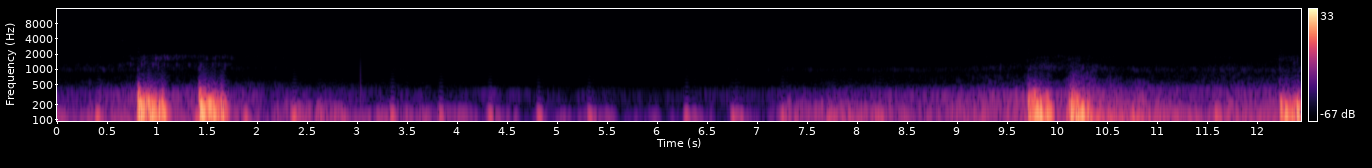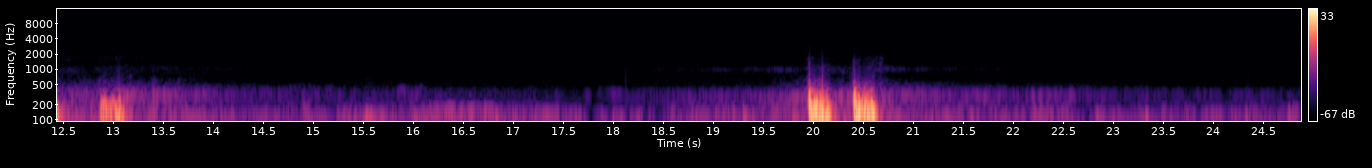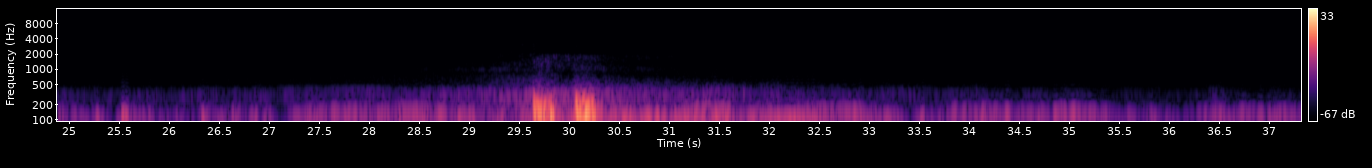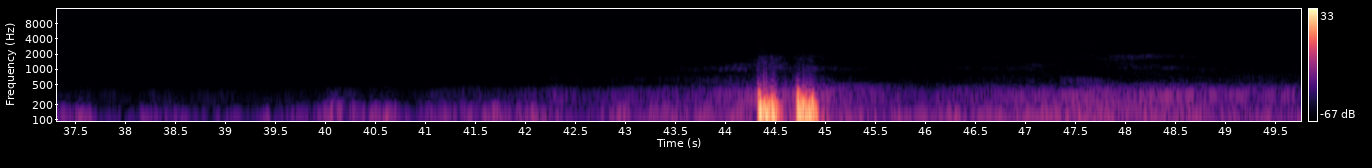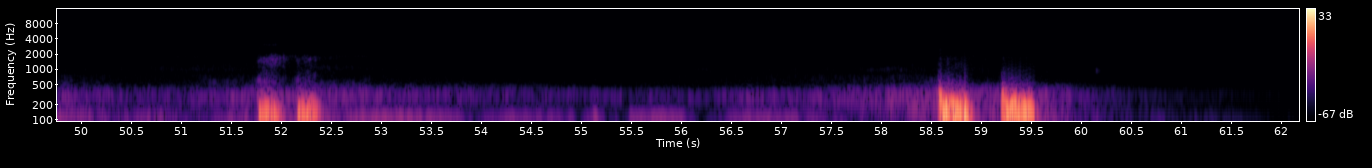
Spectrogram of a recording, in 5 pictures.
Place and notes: Rūdninkų str., Vilnius, Lithuania - Speed bump
Contact microphone recording of a rubber speed bump, commonly called as "laying policeman" in Lithuania. Cars going over it cause a low rhythmic sound. Almost no other sounds can be heard, since rubber is not a very resonant material.
19 July 2019, 16:00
